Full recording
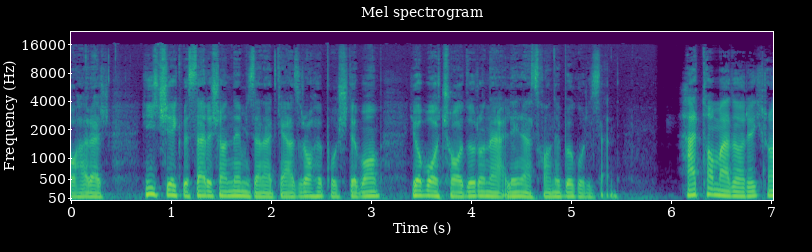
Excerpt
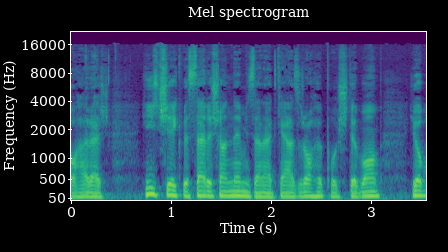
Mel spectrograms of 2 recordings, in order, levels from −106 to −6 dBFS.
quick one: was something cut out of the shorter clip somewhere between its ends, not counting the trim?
no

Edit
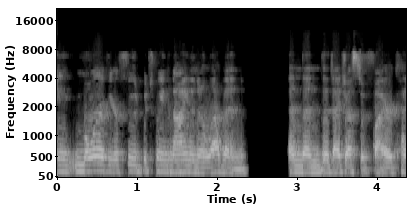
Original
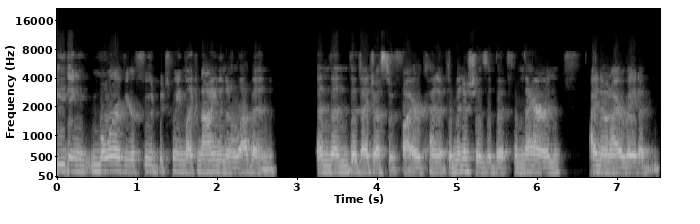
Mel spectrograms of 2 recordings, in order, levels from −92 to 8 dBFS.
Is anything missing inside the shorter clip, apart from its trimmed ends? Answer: yes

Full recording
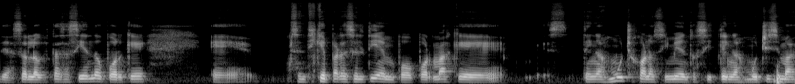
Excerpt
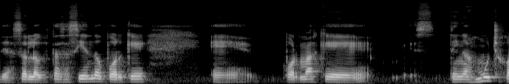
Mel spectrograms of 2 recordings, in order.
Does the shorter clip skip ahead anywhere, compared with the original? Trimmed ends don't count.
yes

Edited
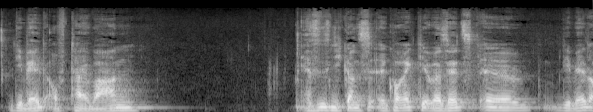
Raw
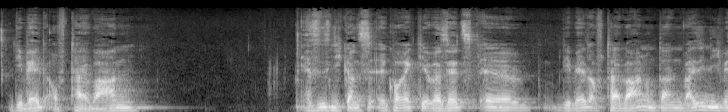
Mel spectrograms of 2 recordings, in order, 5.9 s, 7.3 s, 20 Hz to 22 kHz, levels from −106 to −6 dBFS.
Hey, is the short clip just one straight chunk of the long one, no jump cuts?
yes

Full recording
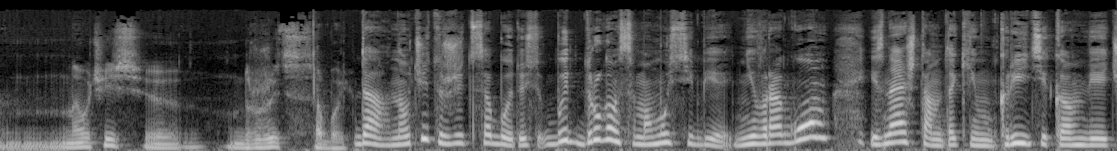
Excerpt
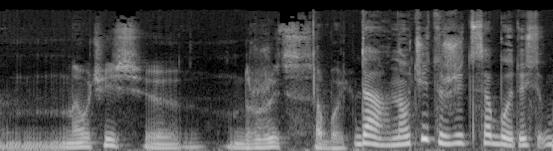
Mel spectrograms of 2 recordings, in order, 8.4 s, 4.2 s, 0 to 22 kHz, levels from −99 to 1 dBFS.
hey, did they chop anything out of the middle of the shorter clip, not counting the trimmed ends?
no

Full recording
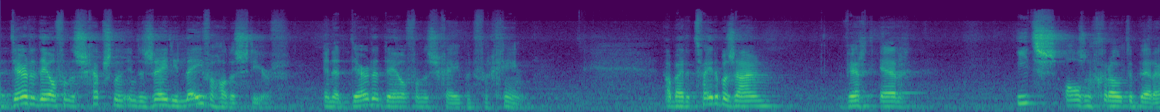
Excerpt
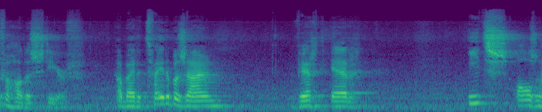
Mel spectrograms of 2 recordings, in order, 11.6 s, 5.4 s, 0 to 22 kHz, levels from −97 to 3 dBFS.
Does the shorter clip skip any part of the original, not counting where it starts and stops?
yes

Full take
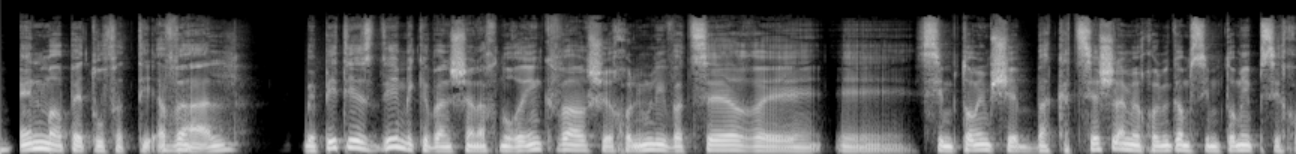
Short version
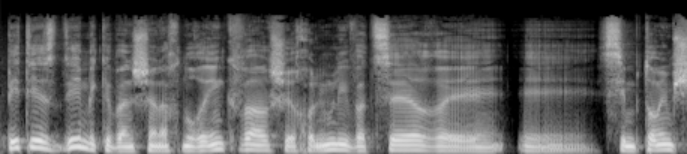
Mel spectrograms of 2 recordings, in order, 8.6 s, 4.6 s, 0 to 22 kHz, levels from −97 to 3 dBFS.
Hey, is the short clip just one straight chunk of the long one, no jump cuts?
yes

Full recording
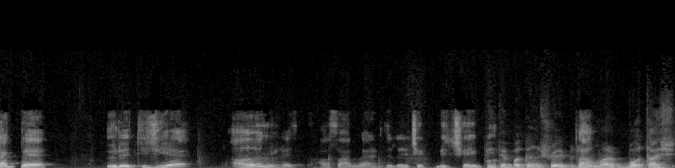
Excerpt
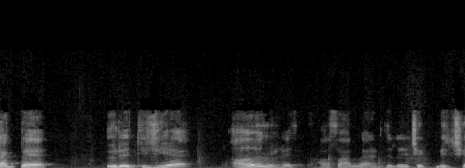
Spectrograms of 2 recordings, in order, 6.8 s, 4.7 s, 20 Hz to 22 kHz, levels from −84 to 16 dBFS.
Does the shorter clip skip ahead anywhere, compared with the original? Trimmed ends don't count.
no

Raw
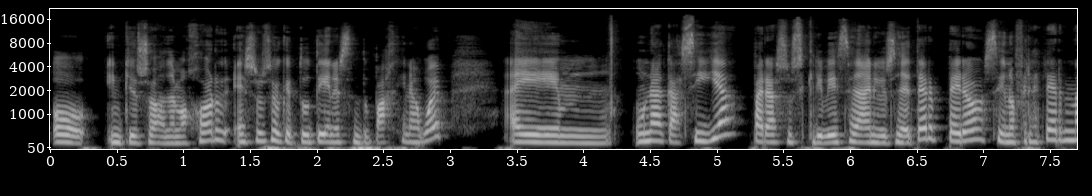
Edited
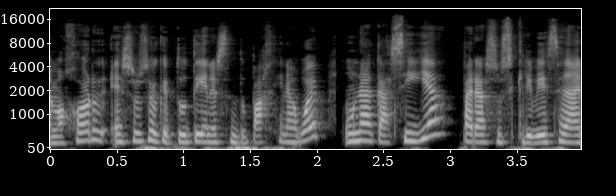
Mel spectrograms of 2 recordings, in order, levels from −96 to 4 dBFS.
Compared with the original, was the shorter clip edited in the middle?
yes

